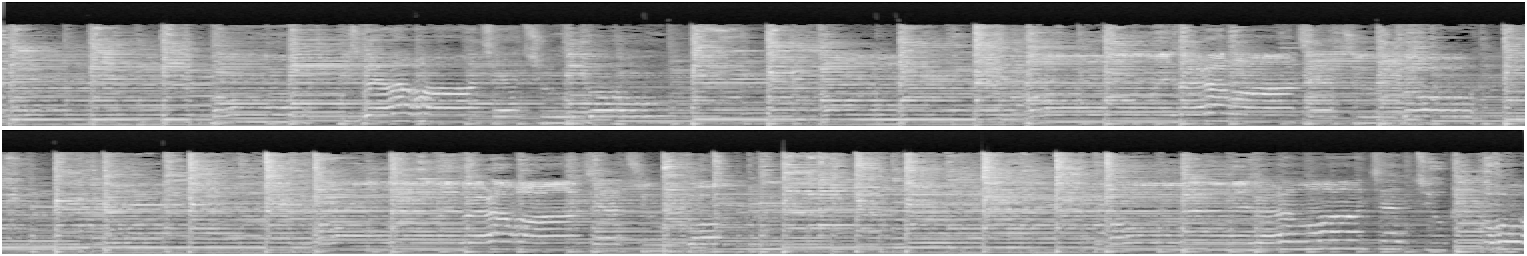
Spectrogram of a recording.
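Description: Strummed acoustic guitar accompanying a man singing. The vocal line rises and falls in a phrase that comes round about every eight seconds.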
